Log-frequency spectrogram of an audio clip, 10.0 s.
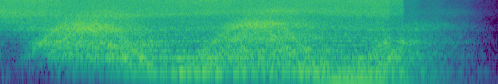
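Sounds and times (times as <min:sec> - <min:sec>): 
noise effect: 0:00.2 - 0:09.4.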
